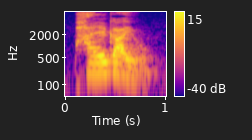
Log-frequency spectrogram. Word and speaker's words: 밝아요: It becomes 밝아요. And now in this case, I pronounced the former consonant, which is 리을, not 기억.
